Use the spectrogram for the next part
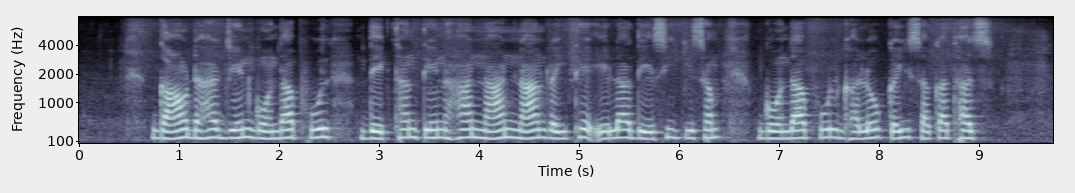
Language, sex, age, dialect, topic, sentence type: Chhattisgarhi, male, 60-100, Central, agriculture, statement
